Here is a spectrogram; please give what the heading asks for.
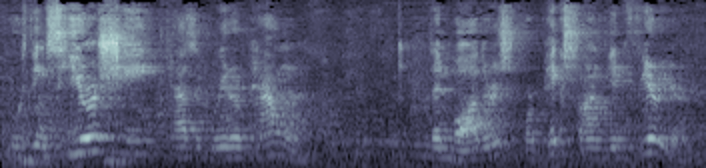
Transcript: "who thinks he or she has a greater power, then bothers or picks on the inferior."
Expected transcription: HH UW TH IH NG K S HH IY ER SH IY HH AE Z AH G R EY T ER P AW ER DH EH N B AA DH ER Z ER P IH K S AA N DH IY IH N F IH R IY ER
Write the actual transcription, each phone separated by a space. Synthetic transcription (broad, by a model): HH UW TH IH NG K S HH IY ER SH IY HH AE Z AH G R EY T ER P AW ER DH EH N B AA DH ER Z ER P IH K S N DH IY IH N F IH R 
